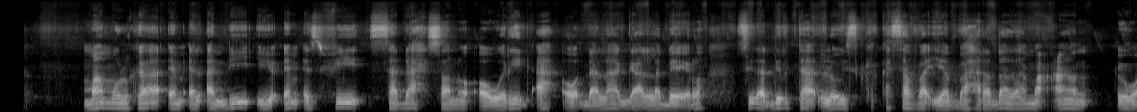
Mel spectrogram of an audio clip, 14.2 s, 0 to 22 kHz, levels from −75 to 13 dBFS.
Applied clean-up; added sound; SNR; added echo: none; none; none; none.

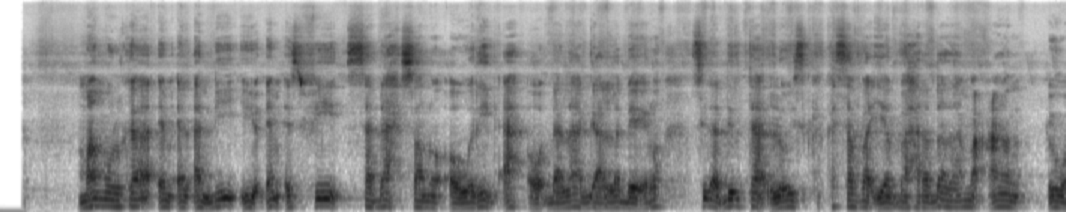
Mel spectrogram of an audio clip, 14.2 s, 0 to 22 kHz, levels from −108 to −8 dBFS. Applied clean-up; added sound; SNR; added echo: none; none; none; reverberation time 0.6 s.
